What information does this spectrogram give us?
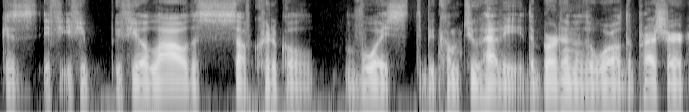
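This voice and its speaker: Deep-voiced man. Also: dry recording, studio quality. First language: Russian. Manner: reflective, halting, self-described introvert. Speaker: podcast host. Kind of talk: casual long-form conversation.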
